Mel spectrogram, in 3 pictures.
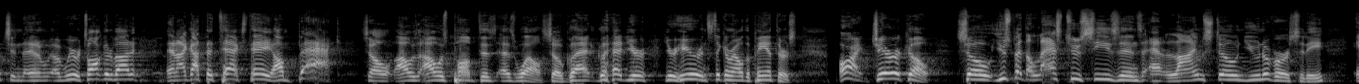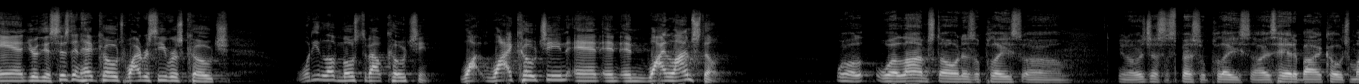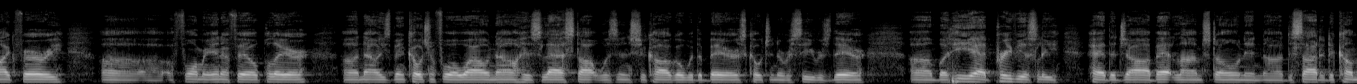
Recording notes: This edited audio was taken from "Super Saturday X", a special event put on by UNPACKIN' it the day before the Super Bowl.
